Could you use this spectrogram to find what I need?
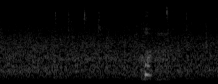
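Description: Heavy rain falls in a steady, even hiss that continues throughout, with one brief soft knock partway through and no voices.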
